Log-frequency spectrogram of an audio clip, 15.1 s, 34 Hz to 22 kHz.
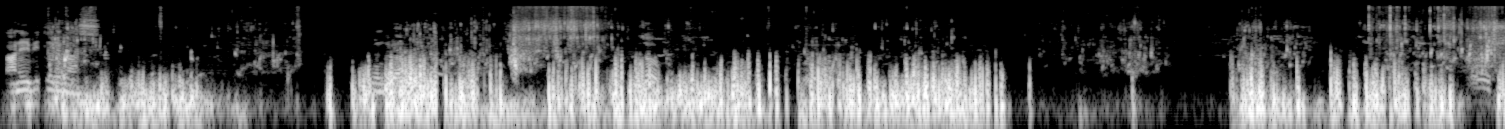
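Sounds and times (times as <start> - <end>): river water splashing: 0.4 - 1.2, 2.1 - 3.1, 4.2 - 6.2, 10.4 - 11.7, 13.7 - 15.0.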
